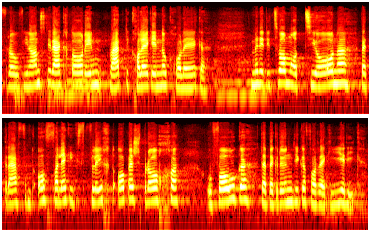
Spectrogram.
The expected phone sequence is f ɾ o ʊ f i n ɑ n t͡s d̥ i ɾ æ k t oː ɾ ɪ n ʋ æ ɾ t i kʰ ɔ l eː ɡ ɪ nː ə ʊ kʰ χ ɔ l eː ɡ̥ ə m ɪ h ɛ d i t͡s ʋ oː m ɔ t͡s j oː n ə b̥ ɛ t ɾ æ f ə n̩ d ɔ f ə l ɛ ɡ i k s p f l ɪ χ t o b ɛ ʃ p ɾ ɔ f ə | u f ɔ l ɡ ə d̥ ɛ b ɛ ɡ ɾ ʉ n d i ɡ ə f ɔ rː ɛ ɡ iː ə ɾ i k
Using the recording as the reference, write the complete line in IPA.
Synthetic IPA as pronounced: f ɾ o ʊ f i n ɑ n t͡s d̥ i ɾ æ k t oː ɾ ɪ n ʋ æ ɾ t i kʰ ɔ l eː ɡ ɪ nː ə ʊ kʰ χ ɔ l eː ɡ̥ ə m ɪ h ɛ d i t͡s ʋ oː m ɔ t͡s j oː n ə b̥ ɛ t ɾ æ f ə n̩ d ɔ f ə l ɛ ɡ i k s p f l ɪ χ t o b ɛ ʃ p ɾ ɔ χ ə | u f ɔ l ɡ ə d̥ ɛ b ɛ ɡ ɾ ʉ n d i ɡ ə f ɔ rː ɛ ɡ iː ə ɾ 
